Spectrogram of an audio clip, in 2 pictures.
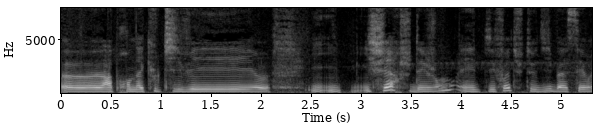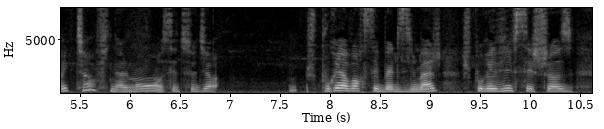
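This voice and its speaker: A woman speaks at medium pitch and a moderate pace, her tone dark and mellow, with ordinary pitch variation and big swings in loudness. The recording is very clean, with a silent background. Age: 30s. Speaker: interviewer, personal development channel host. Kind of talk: interview.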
